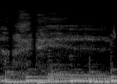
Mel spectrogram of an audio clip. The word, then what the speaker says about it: hält: is important here is the pronunciation of this word because of the umlaut. It changes, huh? So the letter A in this case is not pronounced like A, but E. Wer hält deine Hand? This one, okay, the pronunciation is A. This one is not A, it's E. E.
